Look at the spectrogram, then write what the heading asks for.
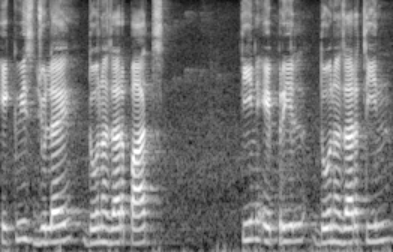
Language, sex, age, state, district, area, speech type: Goan Konkani, male, 18-30, Goa, Tiswadi, rural, spontaneous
